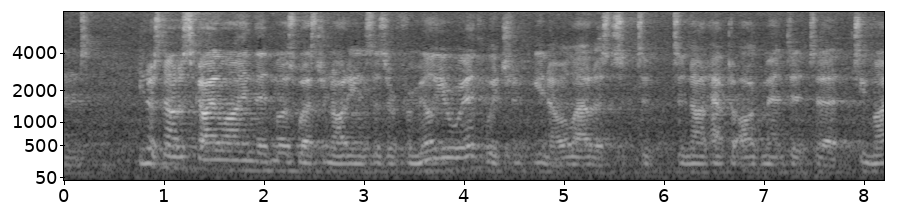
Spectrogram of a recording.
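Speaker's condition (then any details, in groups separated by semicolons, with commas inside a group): No condition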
